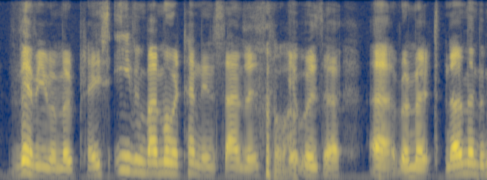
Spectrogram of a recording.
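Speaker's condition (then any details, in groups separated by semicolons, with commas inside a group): Cerebral palsy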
